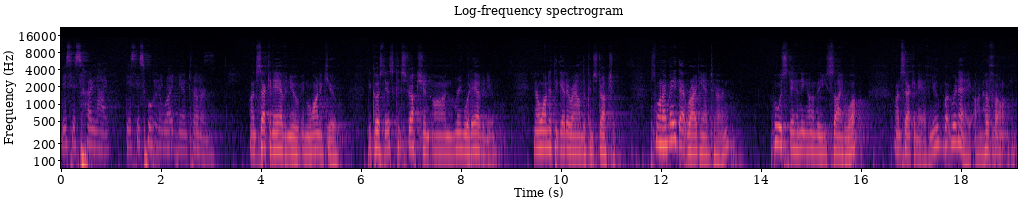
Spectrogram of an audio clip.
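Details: Adult man speaking; normal speech.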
